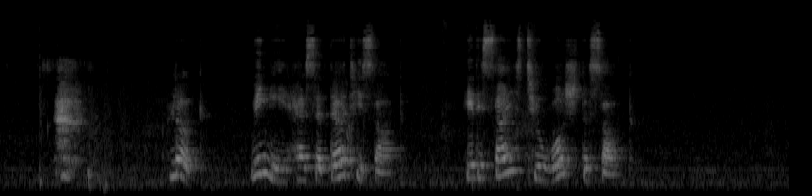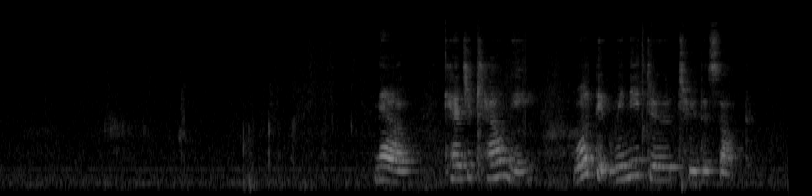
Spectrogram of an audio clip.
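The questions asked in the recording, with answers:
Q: Now, can you tell me, what did Winnie do to the sock?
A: He washed the sock.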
